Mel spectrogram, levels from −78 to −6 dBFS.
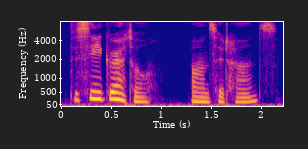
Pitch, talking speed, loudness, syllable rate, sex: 190 Hz, 135 wpm, -19 LUFS, 4.7 syllables/s, female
